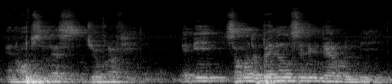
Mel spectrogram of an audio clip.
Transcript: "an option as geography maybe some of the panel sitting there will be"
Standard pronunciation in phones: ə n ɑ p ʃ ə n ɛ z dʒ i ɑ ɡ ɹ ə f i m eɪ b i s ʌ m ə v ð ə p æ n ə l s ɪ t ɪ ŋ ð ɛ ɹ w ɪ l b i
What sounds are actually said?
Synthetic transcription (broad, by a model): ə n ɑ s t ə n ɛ s dʒ i ɑ ɡ ɹ ə f i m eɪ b i s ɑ m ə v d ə p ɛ n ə l s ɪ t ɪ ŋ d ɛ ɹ w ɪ l b i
